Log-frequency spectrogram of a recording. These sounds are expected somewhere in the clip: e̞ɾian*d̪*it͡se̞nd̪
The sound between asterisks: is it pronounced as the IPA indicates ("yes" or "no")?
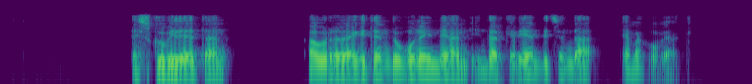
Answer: yes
